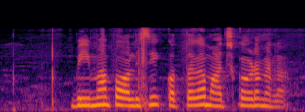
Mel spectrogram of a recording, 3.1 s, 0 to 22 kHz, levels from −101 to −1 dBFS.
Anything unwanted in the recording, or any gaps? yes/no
no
